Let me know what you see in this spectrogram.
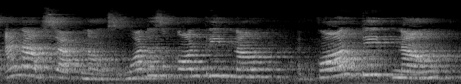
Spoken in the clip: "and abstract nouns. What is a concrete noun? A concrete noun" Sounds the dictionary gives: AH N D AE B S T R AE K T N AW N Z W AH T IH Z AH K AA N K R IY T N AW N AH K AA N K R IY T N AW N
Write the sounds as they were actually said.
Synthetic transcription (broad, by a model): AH N D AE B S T AA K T N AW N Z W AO T IH Z AH K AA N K R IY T N AW N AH K AA N K R IY T N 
